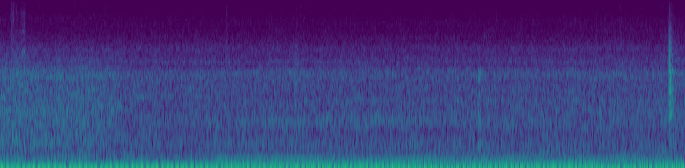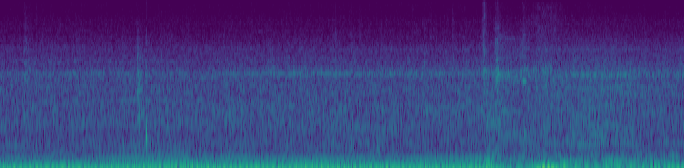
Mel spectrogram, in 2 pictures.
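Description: Tow truck's engine idling steadily with a low, even rumble. Near the end the sound shifts briefly, with a short thump.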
